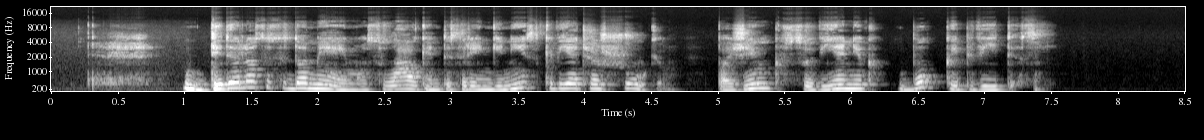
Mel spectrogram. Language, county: Lithuanian, Vilnius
